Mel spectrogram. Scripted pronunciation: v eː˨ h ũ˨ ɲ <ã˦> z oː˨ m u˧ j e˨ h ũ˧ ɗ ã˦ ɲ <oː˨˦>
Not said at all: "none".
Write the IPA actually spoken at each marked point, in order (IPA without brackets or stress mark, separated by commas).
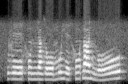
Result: ã˨, oː˨˦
